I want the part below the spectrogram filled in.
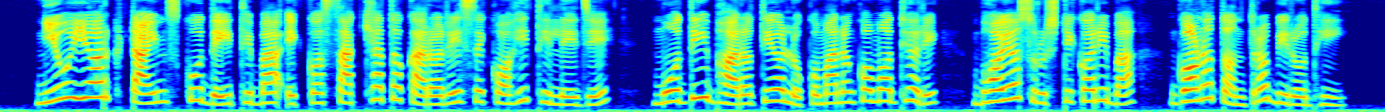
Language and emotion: Odia, neutral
